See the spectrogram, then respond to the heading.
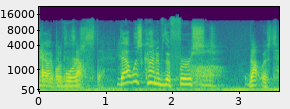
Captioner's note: exclaims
